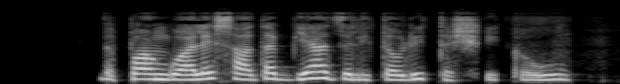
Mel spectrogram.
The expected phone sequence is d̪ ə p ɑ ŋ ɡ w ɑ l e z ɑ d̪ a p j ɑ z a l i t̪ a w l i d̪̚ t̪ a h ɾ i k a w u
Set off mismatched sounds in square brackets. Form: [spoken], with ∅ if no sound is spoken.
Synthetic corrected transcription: d̪ ə p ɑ ŋ ɡ w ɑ l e [s] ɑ d̪ a [b] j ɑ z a l i t̪ a w l i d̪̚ t̪ a [ʃ] ɾ i k a w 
